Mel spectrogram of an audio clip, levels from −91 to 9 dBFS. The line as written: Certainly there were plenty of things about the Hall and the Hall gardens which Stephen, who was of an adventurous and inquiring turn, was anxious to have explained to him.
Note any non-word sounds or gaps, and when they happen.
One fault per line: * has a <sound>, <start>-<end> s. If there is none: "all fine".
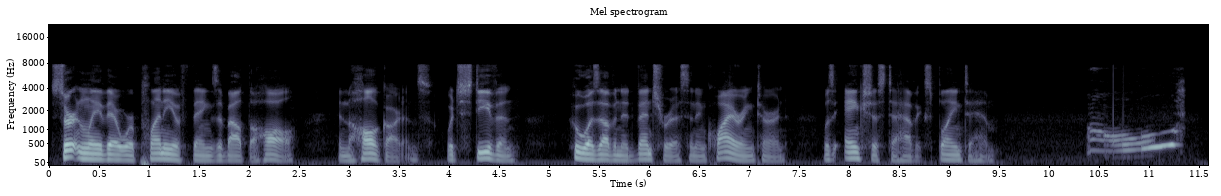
* has a sigh, 10.4-11.4 s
